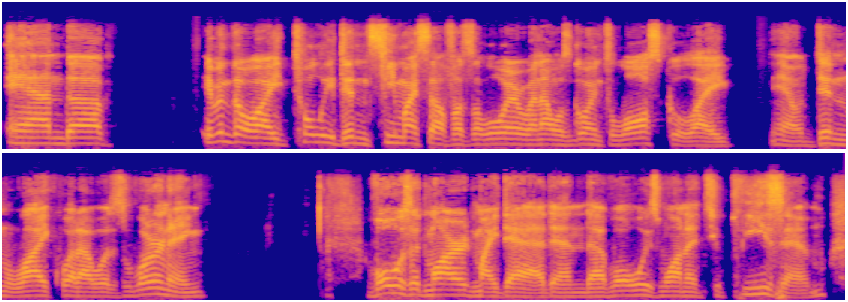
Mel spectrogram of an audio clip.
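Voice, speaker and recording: A fairly quick, lively-intoned man with a fairly high pitch and a Russian accent. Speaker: trademark entrepreneur and lawyer. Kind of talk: interview. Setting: studio.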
